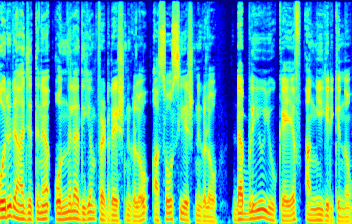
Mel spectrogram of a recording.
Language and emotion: Malayalam, neutral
